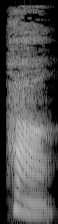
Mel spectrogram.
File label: The letter H in German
